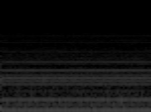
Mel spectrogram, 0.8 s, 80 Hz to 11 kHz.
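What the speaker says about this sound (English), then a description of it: "you can hear that noise, that nice yummy yummy hum" Steady low electrical hum from the transformer cores of a solid-state drain pump motor running at about 16 volts, faint and constant with no other sounds.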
